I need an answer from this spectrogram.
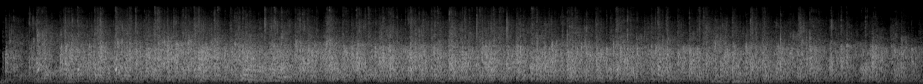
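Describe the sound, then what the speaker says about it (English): Audience applauding at a free speech event, a dense, steady wash of many hands clapping that holds loud and unbroken throughout. "Round of applause for these people."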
